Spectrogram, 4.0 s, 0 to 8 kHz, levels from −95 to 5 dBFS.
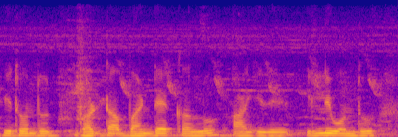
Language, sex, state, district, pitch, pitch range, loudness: Kannada, male, Karnataka, Koppal, 115 Hz, 110-120 Hz, -17 LUFS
